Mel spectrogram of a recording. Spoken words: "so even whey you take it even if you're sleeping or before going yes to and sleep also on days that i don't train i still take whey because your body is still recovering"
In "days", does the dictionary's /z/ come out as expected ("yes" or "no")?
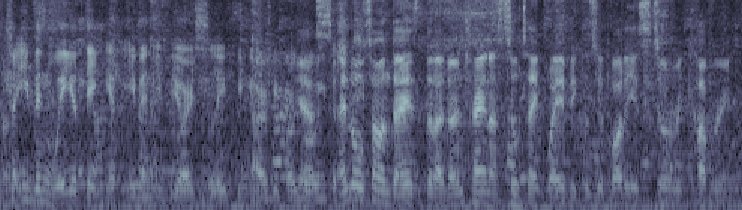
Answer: yes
